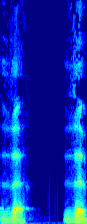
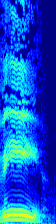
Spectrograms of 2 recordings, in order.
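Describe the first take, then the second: First: The vowel is reduced to a schwa. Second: The vowel is full and unreduced. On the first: The speaker calls it right. "So we've got a schwa in the" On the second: The speaker calls it wrong. "I'm not saying the"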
